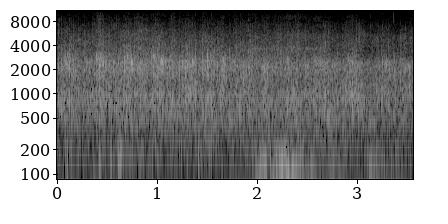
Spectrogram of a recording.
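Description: An audience applauds steadily for a visiting missionary as she comes up, many hands clapping together in a dense, even wash of sound that holds at a constant level throughout, with no voices coming through.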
